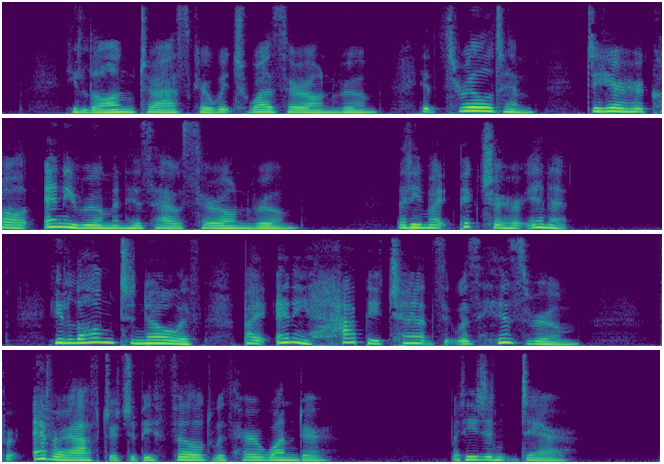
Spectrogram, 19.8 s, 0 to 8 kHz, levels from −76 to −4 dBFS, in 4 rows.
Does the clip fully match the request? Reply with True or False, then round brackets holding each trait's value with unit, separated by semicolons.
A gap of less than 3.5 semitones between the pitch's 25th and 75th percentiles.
False (4.4 semitones)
